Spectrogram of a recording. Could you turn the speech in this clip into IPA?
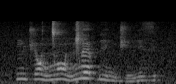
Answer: n d͡ʒ ɔ˥˩ ŋ͡ǀ ɔ̃˥˩ ŋ͡ǁ ɛ˥ ɓ i˧ n d͡ʒ i˩˥ z

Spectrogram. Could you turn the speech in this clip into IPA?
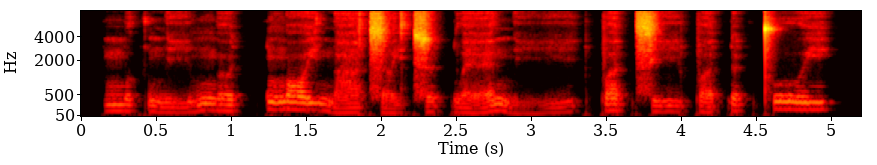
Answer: m ʊ˧ k̚ n̪ iː˨˥ m ŋ ɵ˥ t̚ | ŋ ɔː˥ j n̪ aː˨˧ t͡s ɐ˨ j t͡s ɵ˧ t̚ w ɛː˨˥ n̪ iː˨˥ | p ɐ˧ t̚ s iː˨ p ɐ˨˥ t̚ ɵ˨˥ t̚ t̪ʰ uː˥ j

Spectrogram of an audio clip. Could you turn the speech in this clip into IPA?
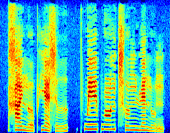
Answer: x a˦ ɪ̯ n̪ ɤ̰˨˩ pʰ j ɛ˥˨ s ɹ̩˨˦ | pʰ w e˦ ɪ̯ p w ɑ˦ ŋ t͡sʰ ɤ˦ ŋ n̪ ɥ ɛ˦ n̪ ʊ̰˨˩ ŋ

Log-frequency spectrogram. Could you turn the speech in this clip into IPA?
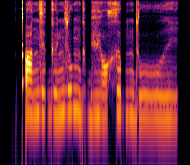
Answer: kʼ ɑ n z ɘ ɡ ʏ n z u ŋ ɡ ʏ b vʲ ɔ x ə b n d uː i̯

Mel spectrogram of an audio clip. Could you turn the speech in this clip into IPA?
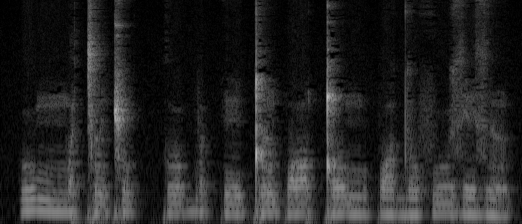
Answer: u mː ə ǀ ə̃ ǁ u kː ʊ b ə k ĩ ǃ ə̃ p ɔ ǃ o m o p ɔ d o f u z i z ə̃

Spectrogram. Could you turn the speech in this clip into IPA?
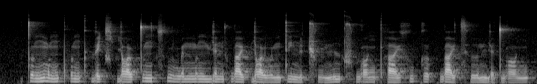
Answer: t̪ ɤ˨˦ ŋ m ɤ˨˦ ŋ pʰ ɤ˨˦ ŋ pʰ ɥ ɛ˨˦ t͡ɕʰ j ɑ˨˦ ʊ̯ t̪ ʊ˦ ŋ t͡sʰ u˥˨ l w ə˦ n n̪ ɤ˦ ŋ m j ɛ˦ n k w a˥˨ ɪ̯ p j ɑ˥˨ ʊ̯ l ʊ˨˦ ŋ t̪ i˥˨ n i˨˦ ʈ͡ʂʰ u˨˩ n̪ y˦ n ʈ͡ʂʰ w ɑ˦ ŋ pʰ a˨˦ ɪ̯ x u˥˨ k ɤ˥˨ k w a˥˨ ɪ̯ t͡sʰ ɹ̩˨˦ n̪ j ɛ˨˩ t̪ w ɑ˦ ŋ

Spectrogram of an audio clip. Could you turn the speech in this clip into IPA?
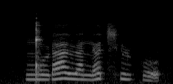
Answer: ŋ͡ǃ o ɽ a ɭ a n ɐ t͡sʰ ʉ ɭ k o

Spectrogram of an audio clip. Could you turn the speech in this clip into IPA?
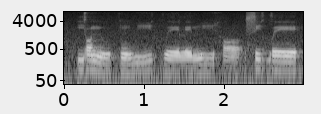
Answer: j ɔ˦ n uː˨ k ũ˨ β iː˨˦ kʷ eː˨ l e˨ m iː˨ h ɔ˨ | s i˦ ɡʷ eː˦

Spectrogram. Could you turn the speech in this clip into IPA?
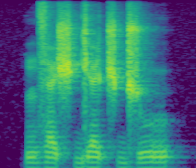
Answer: n z æ ʃ ɡʲ æ t͡ʃ d͡ʒ u

